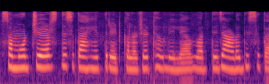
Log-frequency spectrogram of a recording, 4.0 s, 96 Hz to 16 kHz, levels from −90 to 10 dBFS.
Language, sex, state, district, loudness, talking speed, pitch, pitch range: Marathi, female, Maharashtra, Aurangabad, -17 LUFS, 165 wpm, 255 Hz, 245-270 Hz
